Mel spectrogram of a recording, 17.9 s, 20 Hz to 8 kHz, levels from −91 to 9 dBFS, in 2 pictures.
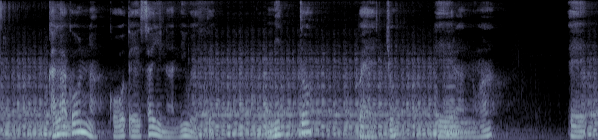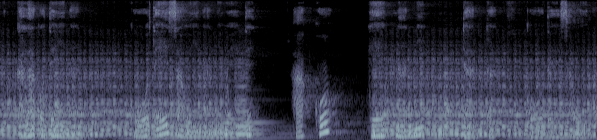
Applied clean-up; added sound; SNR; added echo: none; Bowed string instrument; 1 dB; reverberation time 0.8 s.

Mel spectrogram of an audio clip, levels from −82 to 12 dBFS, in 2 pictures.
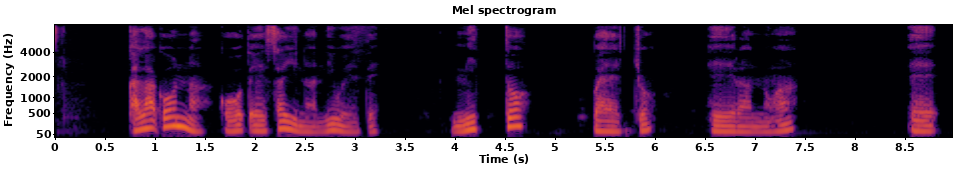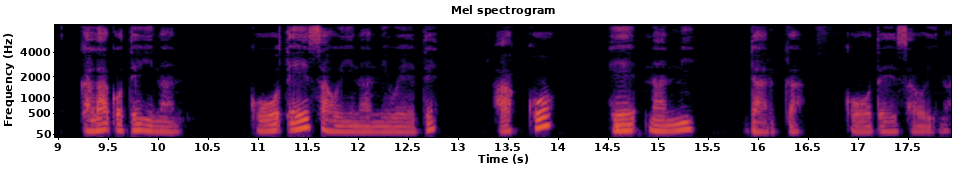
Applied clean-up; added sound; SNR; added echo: none; none; none; none.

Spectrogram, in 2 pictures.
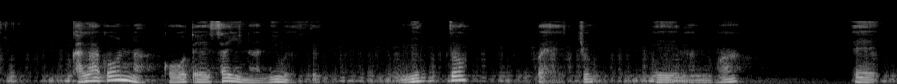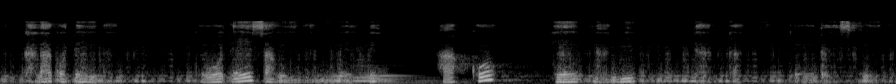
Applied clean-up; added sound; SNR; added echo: neural separator model SepFormer DNS4.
